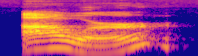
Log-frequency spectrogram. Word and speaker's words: hour: So for example, hour, as in 1 hour of the day, just begins with the ow vowel, just like hour, as in the possessive pronoun our day.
